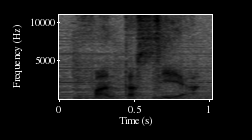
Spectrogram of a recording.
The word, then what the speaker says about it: Fantasia: goes to ephemeral Fantasia since the second word is in Spanish it might be pronounced Fantasia this game is considered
